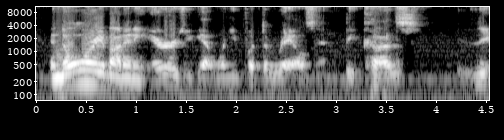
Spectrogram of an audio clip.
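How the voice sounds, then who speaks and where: The pace of the speech is moderate. Music can be heard in the background. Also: man. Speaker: CAD tutorial maker, RC model builder. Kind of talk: software tutorial. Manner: casual, with fillers.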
